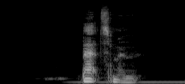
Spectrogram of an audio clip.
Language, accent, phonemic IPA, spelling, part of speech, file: English, Australia, /ˈbætsmən/, batsman, noun, En-au-batsman.ogg
- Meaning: 1. A player of the batting side now on the field 2. The player now receiving strike; the striker 3. Any player selected for his or her team principally to bat, as opposed to a bowler 4. A hitter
